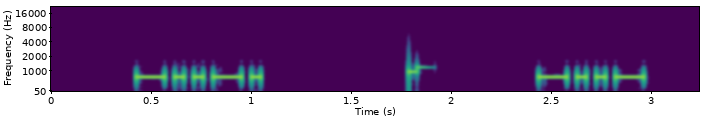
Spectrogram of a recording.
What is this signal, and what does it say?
Morse code, heard as a keyed tone, about 25 wpm, 700 Hz. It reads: / X
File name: Single Character (Letter:Number:Punctuation:Prosign) - Rapid-Fire - 25wpm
